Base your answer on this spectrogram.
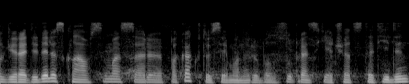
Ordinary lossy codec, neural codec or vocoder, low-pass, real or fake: Opus, 24 kbps; none; 7.2 kHz; real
